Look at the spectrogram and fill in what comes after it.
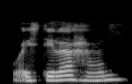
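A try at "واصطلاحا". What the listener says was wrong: Bukan wa istilahan. Hamzah wasal dia, Jangan dibaca.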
